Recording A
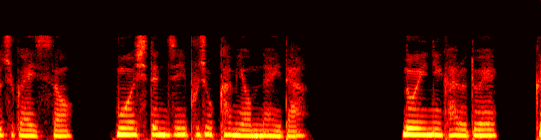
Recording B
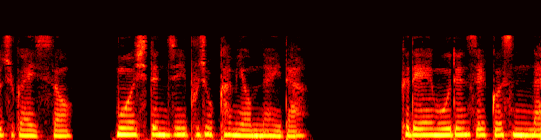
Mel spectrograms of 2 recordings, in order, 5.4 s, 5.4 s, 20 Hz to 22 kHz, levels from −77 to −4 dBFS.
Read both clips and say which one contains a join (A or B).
B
